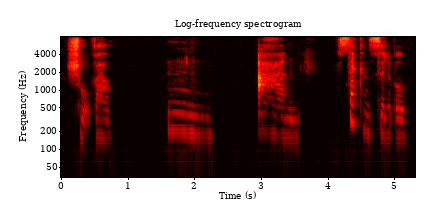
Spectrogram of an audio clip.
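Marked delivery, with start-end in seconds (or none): 1.6-2.3 the consonant "N" held alone as a hum; isolated sound. Shown as a demonstration. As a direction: hum out "N" by itself. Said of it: "let's look at the sounds".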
